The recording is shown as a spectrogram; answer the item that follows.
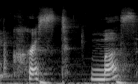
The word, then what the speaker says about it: Christmas: You don't say Christmas, right? It's kind of being omitted.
